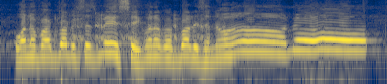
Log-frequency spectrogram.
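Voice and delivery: high, loud alarm at a missing brother; alarmed cry. Acted. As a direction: cry out in comic horror, rising to a shriek on no. Fools discover a missing brother.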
